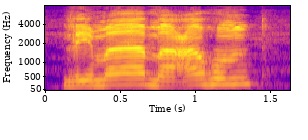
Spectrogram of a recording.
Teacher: الف مدہ کو ایک الف کے برابر کھینچ کر پڑھنا ہے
